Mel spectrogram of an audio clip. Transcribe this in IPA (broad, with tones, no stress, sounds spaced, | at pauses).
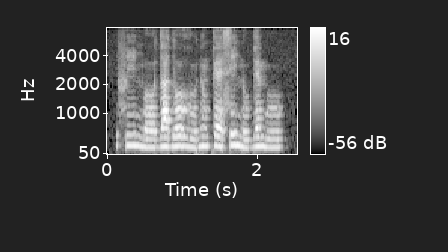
f iː˧ ŋ oː˨ d a˧ d oː˧ ɣ u˨ ɗ ũ˧ k ɛ˦˨ s i˦ n u˨ ɡ ɛ˦ m u˧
